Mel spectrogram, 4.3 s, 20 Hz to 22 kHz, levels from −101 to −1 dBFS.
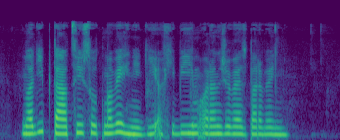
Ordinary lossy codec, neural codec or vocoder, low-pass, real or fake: Opus, 24 kbps; none; 10.8 kHz; real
